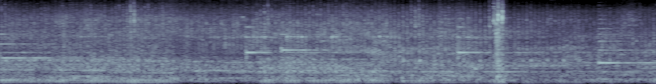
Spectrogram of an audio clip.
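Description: Farm tractor engine running as it pulls a loaded trolley past, under background music. There is a single sharp knock about five seconds in.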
